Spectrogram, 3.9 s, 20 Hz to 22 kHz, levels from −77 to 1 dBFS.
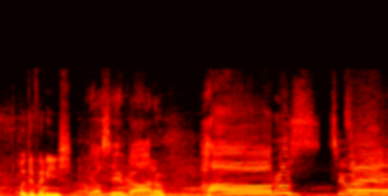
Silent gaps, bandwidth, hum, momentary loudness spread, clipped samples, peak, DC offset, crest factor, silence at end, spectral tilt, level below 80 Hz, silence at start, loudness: none; 14.5 kHz; none; 8 LU; under 0.1%; -12 dBFS; under 0.1%; 12 dB; 0 s; -4.5 dB/octave; -46 dBFS; 0 s; -24 LUFS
